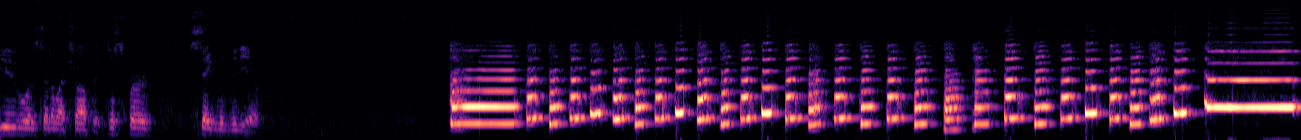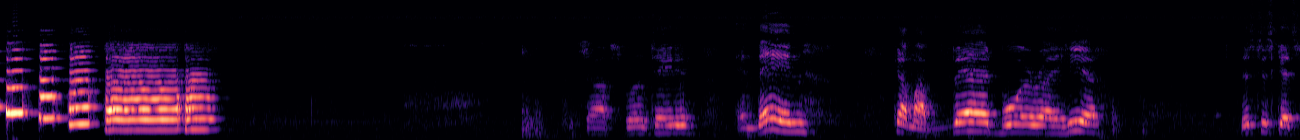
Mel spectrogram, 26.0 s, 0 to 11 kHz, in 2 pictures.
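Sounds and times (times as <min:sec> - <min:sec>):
bugle playing short notes: 0:04.5 - 0:15.3.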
